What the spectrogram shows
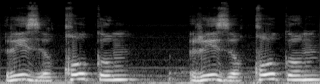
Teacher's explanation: ایک موٹا قاف ایک باریک قاف، دونوں کو موٹا پڑھنا بھی ٹھیک نہیں ہے اور دونوں کو باریک پڑھنا بھی ٹھیک نہیں ہے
